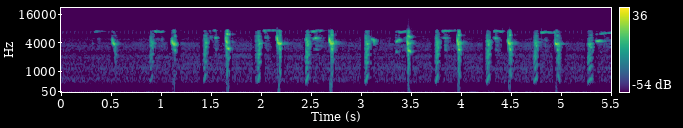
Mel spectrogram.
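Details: Peregrine falcon, a male arriving with prey and calling the female, Koszalin, 16 February 2024, online camera recording. A rapid, uneven run of harsh chipping calls, some with a high whine, about two per second.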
